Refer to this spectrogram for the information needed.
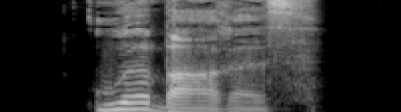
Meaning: genitive of Urbar
- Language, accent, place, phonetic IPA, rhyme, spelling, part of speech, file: German, Germany, Berlin, [ʊʁˈbaːʁəs], -aːʁəs, Urbares, noun, De-Urbares.ogg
